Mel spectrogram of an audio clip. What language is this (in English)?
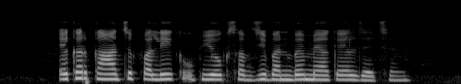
Maithili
